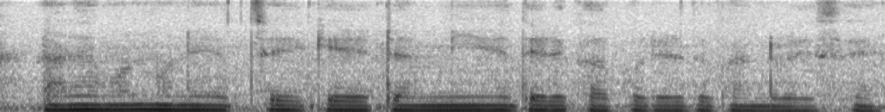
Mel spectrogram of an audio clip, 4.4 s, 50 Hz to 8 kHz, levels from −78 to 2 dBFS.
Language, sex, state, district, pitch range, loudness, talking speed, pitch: Bengali, male, West Bengal, Malda, 110-120 Hz, -14 LUFS, 135 wpm, 115 Hz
